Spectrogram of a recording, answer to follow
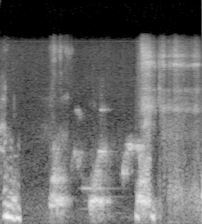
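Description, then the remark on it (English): A dog barks in a few short, spaced bursts, with a person's voice overlapping toward the end. “Sorry, we're going to pause for a dog break”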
